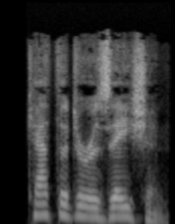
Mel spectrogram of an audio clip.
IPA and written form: kæθətɹ̩ɪzejʃən (Catheterization)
